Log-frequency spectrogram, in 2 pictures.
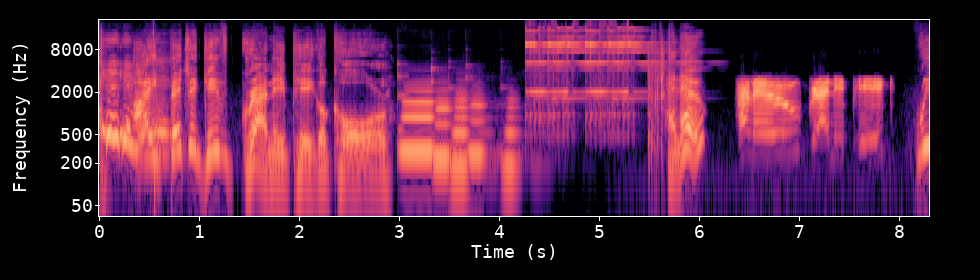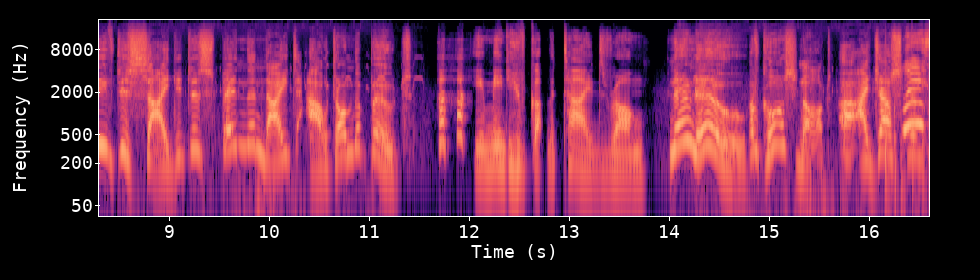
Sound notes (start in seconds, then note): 4.2 telephone ringing; 12.0 laughs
